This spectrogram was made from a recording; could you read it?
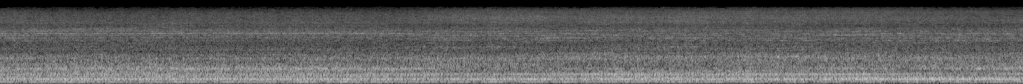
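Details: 2000 GMC Sonoma 2.2L I4 after new belt and tensioner (previously squeaking, especially with AC on): steady even idle, smooth low hum, no squeal or chirp; normal idle, owner hears slight tapping possibly from timing chain.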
